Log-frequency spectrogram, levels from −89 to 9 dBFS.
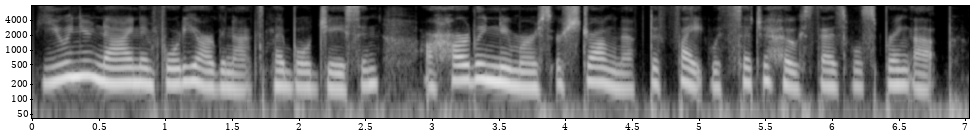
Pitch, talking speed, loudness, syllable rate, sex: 205 Hz, 220 wpm, -16 LUFS, 5.3 syllables/s, female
